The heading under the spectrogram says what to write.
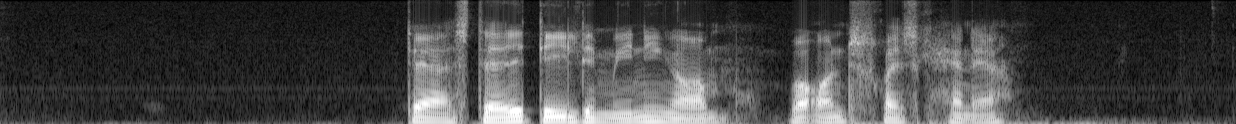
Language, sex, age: Danish, male, 46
